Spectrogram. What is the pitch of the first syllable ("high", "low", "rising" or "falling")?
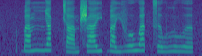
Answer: rising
